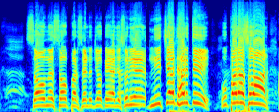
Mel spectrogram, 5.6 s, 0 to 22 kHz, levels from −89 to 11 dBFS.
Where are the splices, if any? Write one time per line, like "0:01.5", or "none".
0:02.9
